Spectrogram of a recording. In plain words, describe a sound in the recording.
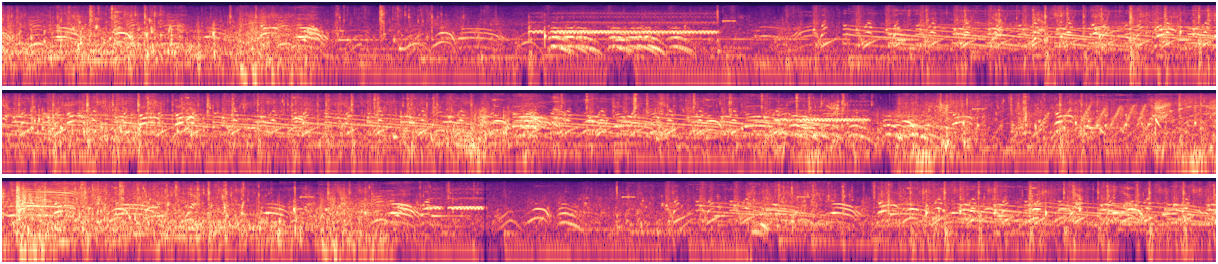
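Water splashes as a large creature thrashes about.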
